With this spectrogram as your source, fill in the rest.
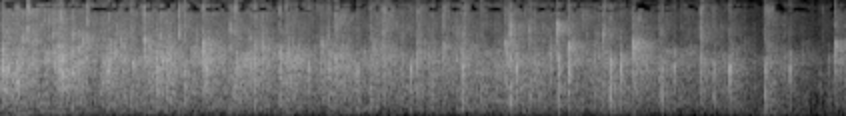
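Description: A church congregation at a Sunday service applauds in a loud, dense burst of clapping that continues throughout and thins slightly toward the end.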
